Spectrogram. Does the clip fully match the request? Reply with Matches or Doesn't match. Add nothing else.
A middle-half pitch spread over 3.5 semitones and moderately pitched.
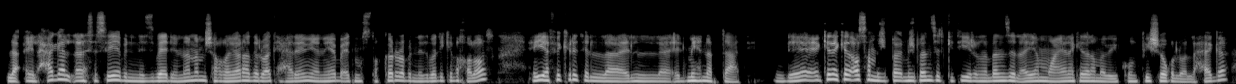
Doesn't match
